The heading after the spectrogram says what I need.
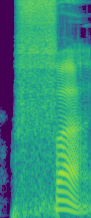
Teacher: Kalau kita lihat ya, makhraj huruf fa yaitu ujung gigi seri atas bertemu dengan bibir bawah bagian yang basah. Fa kemudian disertai dengan mengalirnya udara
